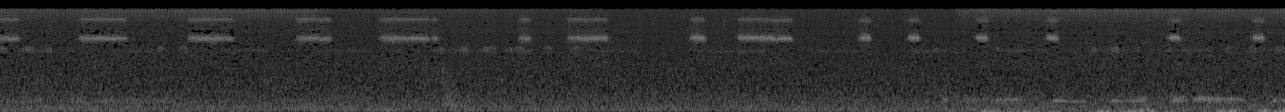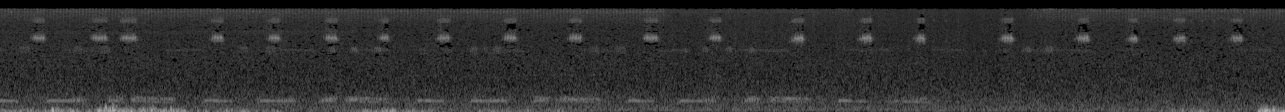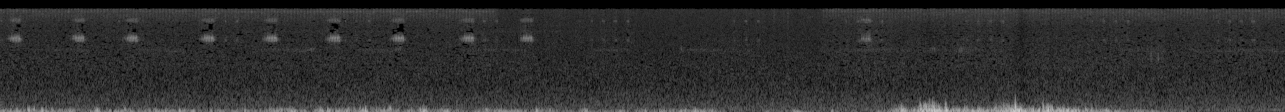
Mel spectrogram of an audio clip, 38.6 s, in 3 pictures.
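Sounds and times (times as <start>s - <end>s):
distant insects chirping: 0.0s - 6.1s, 6.9s - 31.1s, 31.7s - 38.5s.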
